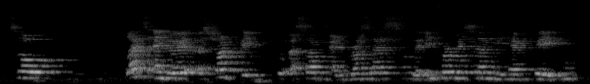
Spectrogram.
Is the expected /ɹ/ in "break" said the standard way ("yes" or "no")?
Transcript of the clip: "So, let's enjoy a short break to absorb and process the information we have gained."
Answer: no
